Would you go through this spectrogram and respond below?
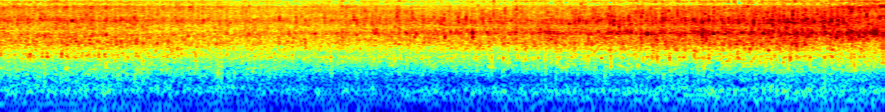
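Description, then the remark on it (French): A steady stream of crystal-clear water flows and burbles continuously, with a bright, hissing texture and soft trickles throughout, no voices. “Et plus vous vous immergez au sein de ce ruisseau, de cette eau cristalline, plus vous vous déposez, déposez profondément au cœur de qui vous êtes.”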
